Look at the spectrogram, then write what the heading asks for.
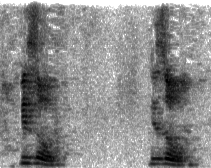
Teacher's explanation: eu pronuncio o O e quase esqueço do U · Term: semivogal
